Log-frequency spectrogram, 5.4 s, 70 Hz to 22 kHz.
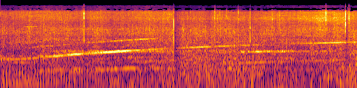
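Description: Ather 450X electric scooter's motor whine rising steadily in pitch as the scooter accelerates from low speed, over a steady rush of wind and tyre noise on the wet road.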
